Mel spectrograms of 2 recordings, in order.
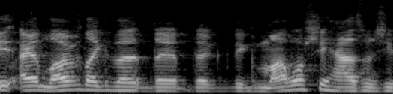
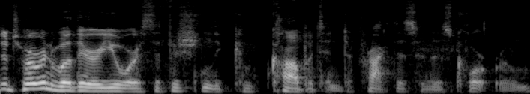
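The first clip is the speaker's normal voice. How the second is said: put-on voice pushed as low as it goes; 3 semitones lower than usual. Voicing a huge character in the courtroom: deepest voice possible. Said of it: "the deepest voice I can muster".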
